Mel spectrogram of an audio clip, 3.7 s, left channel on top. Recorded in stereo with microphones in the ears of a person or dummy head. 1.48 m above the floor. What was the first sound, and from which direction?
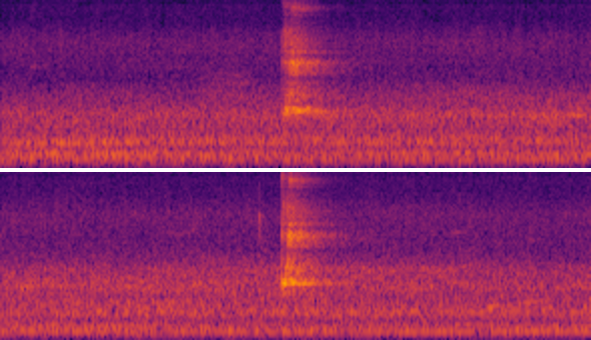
Dripping, 50° right (ahead or behind).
